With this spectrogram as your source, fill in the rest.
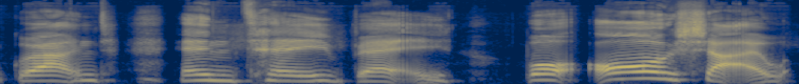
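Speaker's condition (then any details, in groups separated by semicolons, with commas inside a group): Cerebral palsy; slow speech, sounds disabled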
